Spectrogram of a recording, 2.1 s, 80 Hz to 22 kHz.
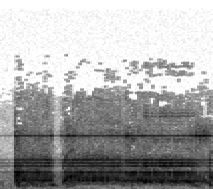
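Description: Cartoon soundtrack distorted by the 4ormulator effect into a loud, buzzy, synthetic wall of stacked tones, like a harsh electronic chord. It starts about a fifth of a second in, breaks off briefly around half a second, and then carries on.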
